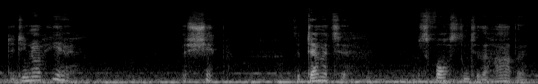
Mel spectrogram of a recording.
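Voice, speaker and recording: A man playing a devoted, polite, worried Victorian gentleman in a radio drama, speaking earnestly. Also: a little high, animated, normal speed, close to an everyday voice. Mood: sombre. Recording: clearly noisy audio.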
